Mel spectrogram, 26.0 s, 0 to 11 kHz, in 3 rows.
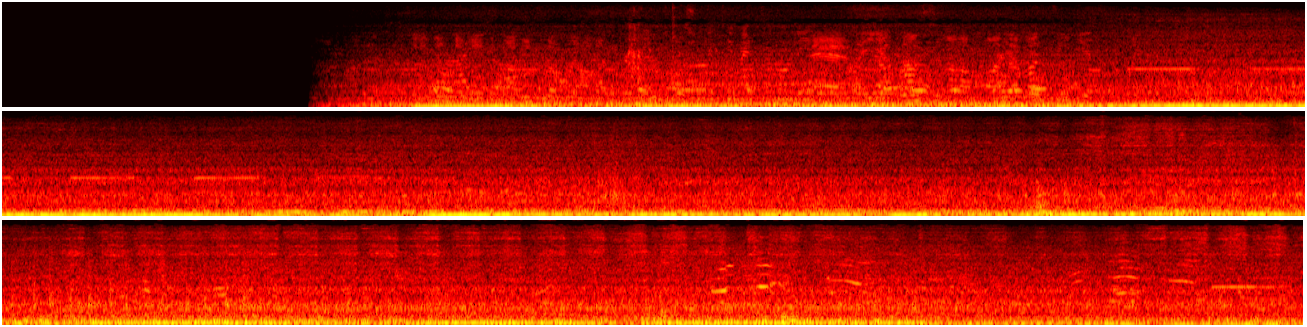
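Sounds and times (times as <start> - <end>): diesel machines rumbling: 2.1 - 26.0
backup alarm beeps: 7.5 - 11.2.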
